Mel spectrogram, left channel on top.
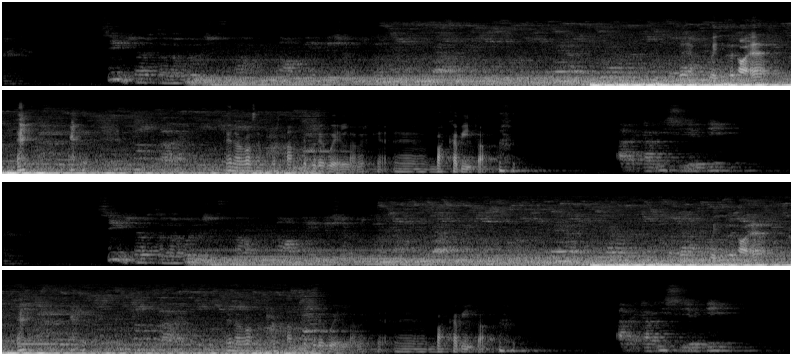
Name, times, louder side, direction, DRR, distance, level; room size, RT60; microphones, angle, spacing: voice 1, 0.9-4.8 5.5-9.7 14.0-15.0, right 1 dB, 50° right, -8 dB, 4.2 m, -42 dB
sound 1, 1.8-7.4, equal, 15° left, 5.0 m, -32 dB
sound 2, 3.7-11.0, right 1 dB, 75° right, 4.1 m, -33 dB
sound 3, 5.9-10.1, left 5 dB, 80° left, 0.4 m, -18 dB
voice 2, 6.7-7.6 8.0-8.2 8.6-9.1 10.1-13.1, left 4 dB, 60° left, 13 dB, 0.7 m, -33 dB
11.0 x 9.7 x 6.6 m, 0.94 s
head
